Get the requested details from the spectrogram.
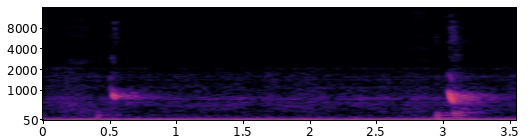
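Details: Rottweiler puppy with two brief, sharp hiccups about two and a half seconds apart over low room hum; hiccups.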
